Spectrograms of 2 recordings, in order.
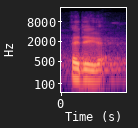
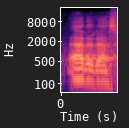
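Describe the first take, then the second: First: It is said with the local, American-style pronunciation. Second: It is said with the London, British-style pronunciation. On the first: This is how people say it here. "what do we say here?" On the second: This is how people said it in London. "it was over there"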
